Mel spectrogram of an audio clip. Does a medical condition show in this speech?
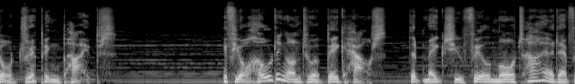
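No.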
